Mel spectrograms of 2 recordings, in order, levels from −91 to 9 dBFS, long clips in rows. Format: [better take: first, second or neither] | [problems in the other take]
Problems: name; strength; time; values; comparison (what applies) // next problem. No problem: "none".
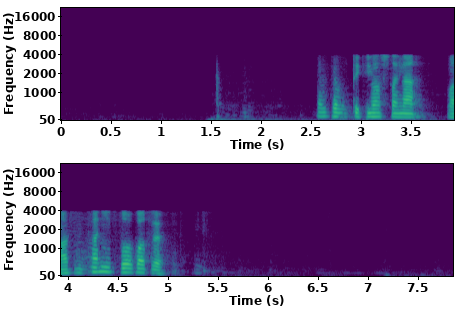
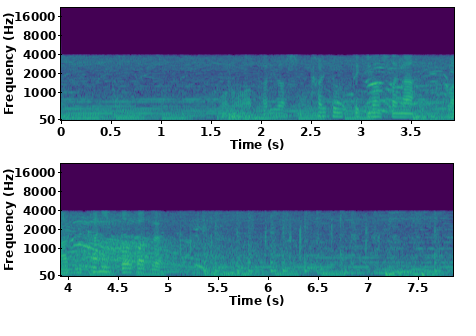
second | noise reduction (neural mask model DeepFilterNet 3)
